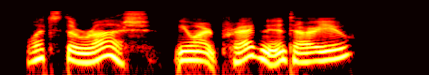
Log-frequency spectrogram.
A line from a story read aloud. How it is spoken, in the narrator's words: her mother's familiar resigned sigh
